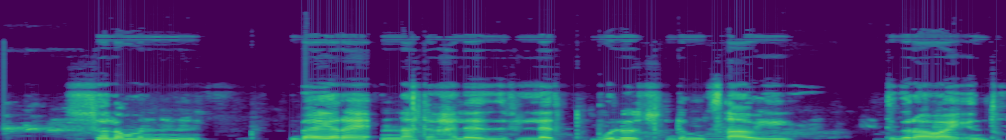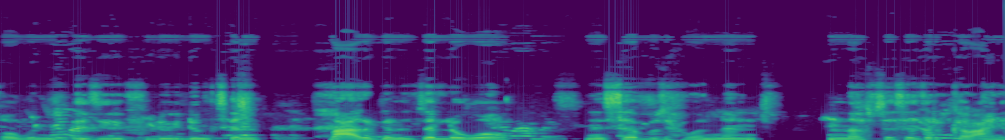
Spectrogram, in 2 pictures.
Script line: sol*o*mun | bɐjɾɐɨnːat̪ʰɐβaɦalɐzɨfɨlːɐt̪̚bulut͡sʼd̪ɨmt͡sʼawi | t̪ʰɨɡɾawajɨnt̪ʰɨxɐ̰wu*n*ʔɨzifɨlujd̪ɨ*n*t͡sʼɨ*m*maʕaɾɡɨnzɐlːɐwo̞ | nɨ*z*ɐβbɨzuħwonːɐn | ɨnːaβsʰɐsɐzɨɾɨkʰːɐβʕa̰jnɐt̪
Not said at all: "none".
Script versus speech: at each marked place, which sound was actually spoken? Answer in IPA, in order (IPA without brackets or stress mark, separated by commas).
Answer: o, n, m, n, s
